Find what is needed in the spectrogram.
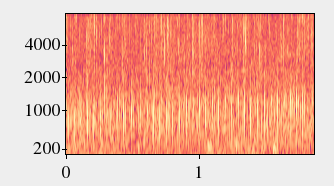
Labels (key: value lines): label: biophony, rattle
recorder: SoundTrap 500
